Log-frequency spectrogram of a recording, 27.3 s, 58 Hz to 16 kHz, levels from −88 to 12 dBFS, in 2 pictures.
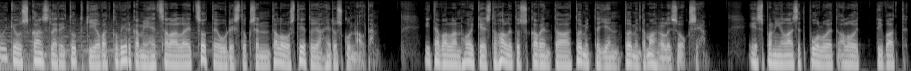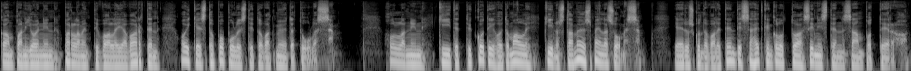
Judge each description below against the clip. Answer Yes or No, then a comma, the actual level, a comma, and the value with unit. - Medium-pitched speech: No, low, 105 Hz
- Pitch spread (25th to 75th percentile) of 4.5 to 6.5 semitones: No, average, 3.3 semitones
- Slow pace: Yes, slow, 80 wpm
